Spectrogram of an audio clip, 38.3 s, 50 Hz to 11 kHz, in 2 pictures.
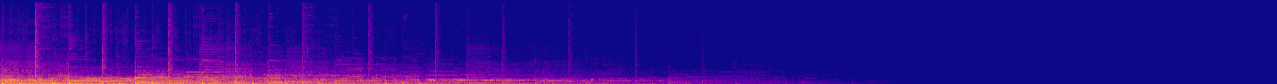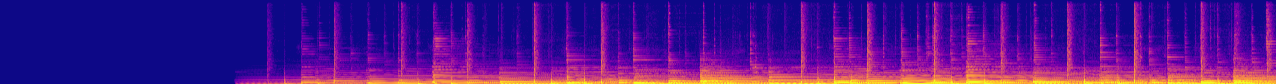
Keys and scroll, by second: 0.3-1.5 typing, 2.0 Return, 4.0 0, 4.2 Return, 13.9 F10, 20.3 u, 23.6 t, 26.7 t, 30.3 s, 33.1-34.0 typing.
